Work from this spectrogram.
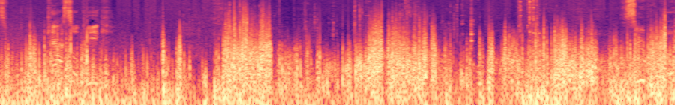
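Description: Strong, cold wind buffets the microphone on a high mountain saddle between Castle Peak and Conundrum Peak, a loud, continuous roar with gusty surges that never lets up.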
